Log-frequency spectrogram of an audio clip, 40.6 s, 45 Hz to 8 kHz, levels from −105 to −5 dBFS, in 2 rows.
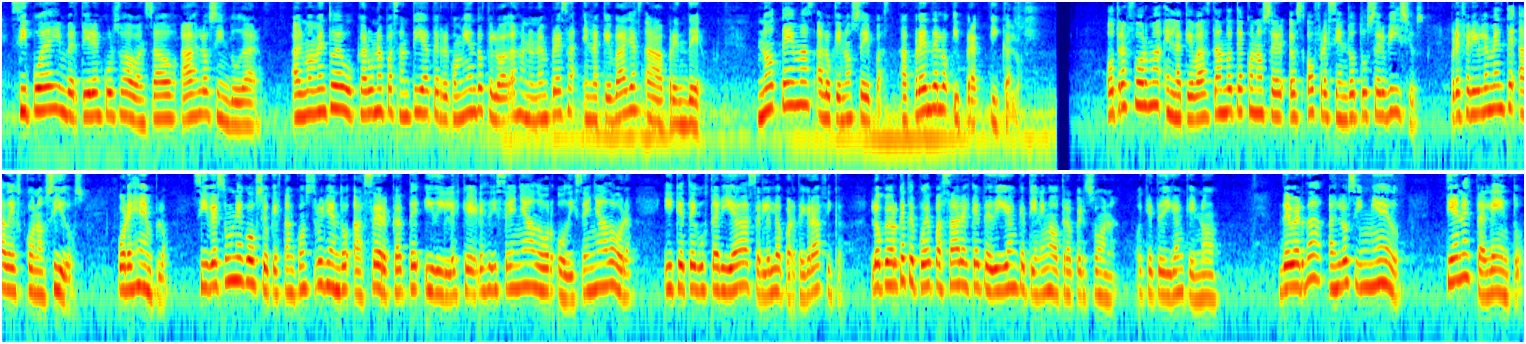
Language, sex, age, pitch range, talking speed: Spanish, female, 20-39, 205-255 Hz, 160 wpm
